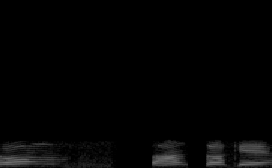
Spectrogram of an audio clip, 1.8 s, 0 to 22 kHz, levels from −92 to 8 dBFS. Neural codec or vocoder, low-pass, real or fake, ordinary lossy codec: none; 3.6 kHz; real; none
